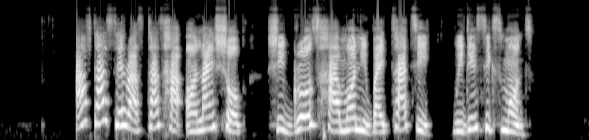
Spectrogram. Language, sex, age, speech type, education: Nigerian Pidgin, female, 30-45, spontaneous, tertiary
